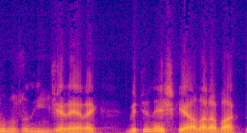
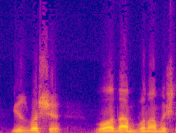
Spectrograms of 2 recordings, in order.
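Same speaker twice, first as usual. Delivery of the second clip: usual speaking voice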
